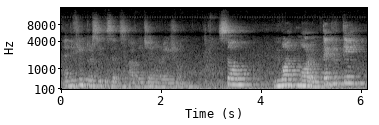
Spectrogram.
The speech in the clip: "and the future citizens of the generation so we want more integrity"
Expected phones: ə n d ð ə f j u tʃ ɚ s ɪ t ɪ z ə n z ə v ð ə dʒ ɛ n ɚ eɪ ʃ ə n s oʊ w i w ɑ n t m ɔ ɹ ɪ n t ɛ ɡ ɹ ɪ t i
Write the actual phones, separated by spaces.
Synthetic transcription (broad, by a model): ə n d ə f j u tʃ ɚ s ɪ t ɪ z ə n s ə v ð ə dʒ ɛ n ɚ eɪ ʃ ə n s oʊ w i w ɑ n t m ɔ ɹ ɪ n t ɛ ɡ ɹ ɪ t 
